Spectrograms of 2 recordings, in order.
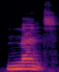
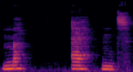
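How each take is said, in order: First: Said in the usual way. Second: "M, ent" in two separate pieces; "M" as a short "muh", pause, then "ent"; sounded out. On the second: Shown as a demonstration. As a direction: phonics breakdown of "M, ent". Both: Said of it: "What sound does M E N T make?".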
